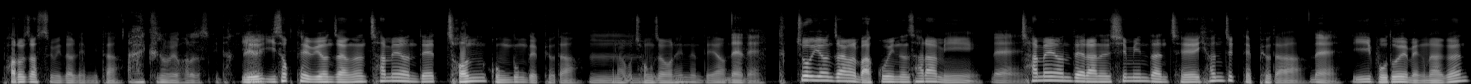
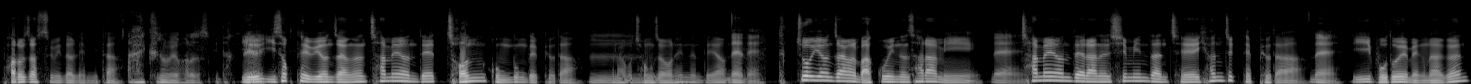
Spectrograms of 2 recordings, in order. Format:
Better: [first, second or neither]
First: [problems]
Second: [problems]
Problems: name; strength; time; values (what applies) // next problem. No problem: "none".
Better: neither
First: none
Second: none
